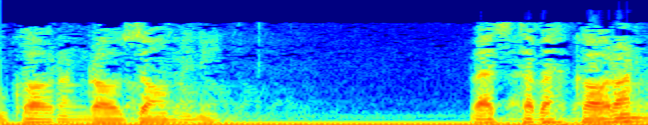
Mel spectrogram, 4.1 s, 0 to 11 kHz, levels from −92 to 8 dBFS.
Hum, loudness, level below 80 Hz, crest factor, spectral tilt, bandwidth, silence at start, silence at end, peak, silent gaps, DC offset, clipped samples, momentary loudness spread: none; -15 LUFS; -24 dBFS; 16 dB; -7 dB/octave; 6.2 kHz; 0 s; 0 s; 0 dBFS; none; 8%; under 0.1%; 19 LU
